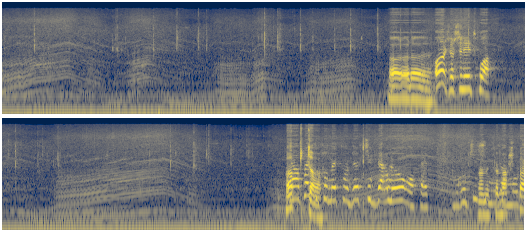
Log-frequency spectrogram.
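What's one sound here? A motorcycle engine revs up and down over and over.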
